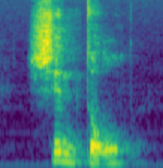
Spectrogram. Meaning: ember
- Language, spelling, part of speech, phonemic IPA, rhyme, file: Dutch, sintel, noun, /ˈsɪntəl/, -ɪntəl, Nl-sintel.ogg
